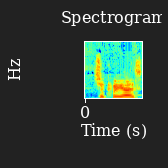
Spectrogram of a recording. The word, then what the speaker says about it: Shukriya: You're pronouncing my name perfectly, much better than other Americans who's trying to say Shukriya, Shakira. But yeah, thank you very much.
